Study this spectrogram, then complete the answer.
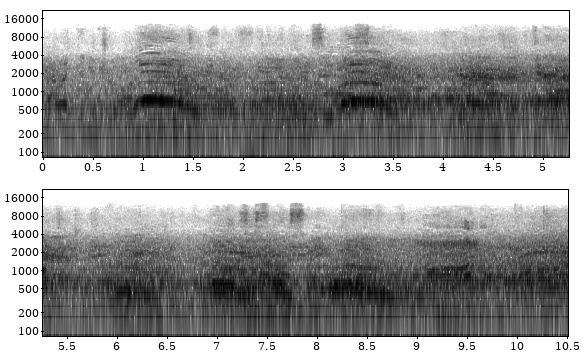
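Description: Spectators shout and whistle loudly nearby.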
